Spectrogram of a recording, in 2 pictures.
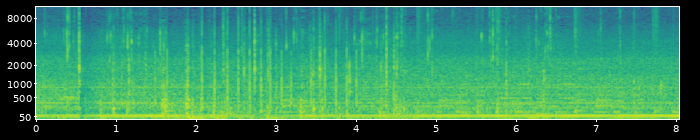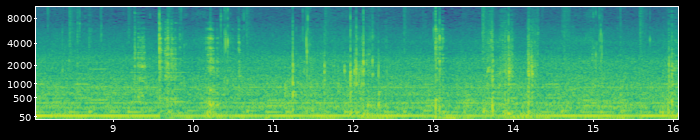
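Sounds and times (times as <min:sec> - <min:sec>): steady low hum: 0:00.0 - 0:16.0
cutlery scraping foil tray: 0:13.1 - 0:14.4.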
